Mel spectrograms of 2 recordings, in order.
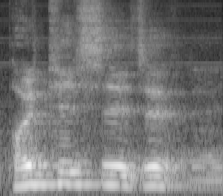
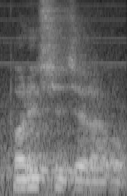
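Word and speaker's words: vertices: 그 벌텍스의 복수형은 벌텍스가 여러 개 있으면 아주 바람이 부드러운 버리시즈, 벌티시즈 이렇게 부르시거나 T 발음은 대부분 리을 발음이기 때문에 버리시즈라고 부릅니다.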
